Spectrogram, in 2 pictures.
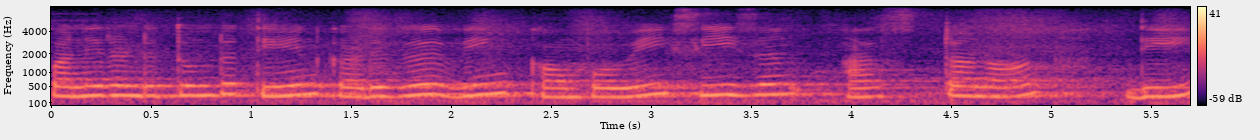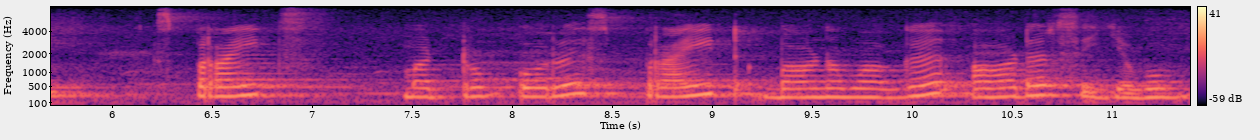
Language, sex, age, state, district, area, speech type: Tamil, female, 18-30, Tamil Nadu, Cuddalore, rural, read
